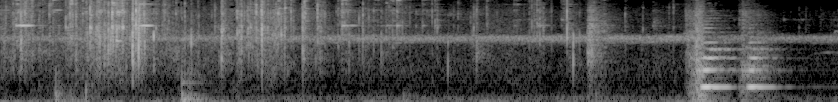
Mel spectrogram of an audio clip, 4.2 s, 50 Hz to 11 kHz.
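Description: Keys jingling on a key fob, then a Ford F-250's horn gives two short chirps in quick succession near the end as the remote is pressed, showing the key fob works.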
